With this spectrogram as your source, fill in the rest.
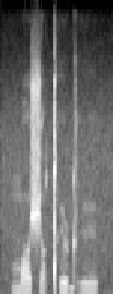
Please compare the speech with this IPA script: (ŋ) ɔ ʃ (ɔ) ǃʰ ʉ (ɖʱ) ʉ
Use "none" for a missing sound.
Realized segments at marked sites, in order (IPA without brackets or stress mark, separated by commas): m, ɔ, ɖʱ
